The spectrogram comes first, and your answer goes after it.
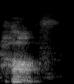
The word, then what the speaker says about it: half: And the younger son, hath in the ram his half, the L pronounced, not half, as it is today.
